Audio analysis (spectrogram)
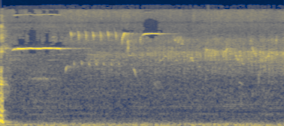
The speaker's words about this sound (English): Oh, and there's a kingfisher. That chattering is a kingfisher coming by. Yeah, looking for some fish to plunge down and grab.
